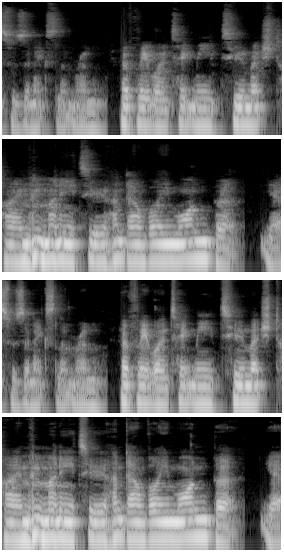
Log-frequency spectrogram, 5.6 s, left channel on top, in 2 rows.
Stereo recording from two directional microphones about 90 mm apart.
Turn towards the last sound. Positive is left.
turn(degrees=-20)  # may be behind; listen again after turning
